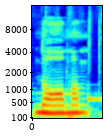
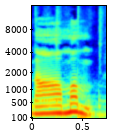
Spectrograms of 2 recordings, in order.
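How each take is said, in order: First: The first vowel sounds like 'o'. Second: The first vowel sounds like open 'aa'. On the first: The speaker calls it wrong. "ഓ വെക്കുമ്പോ നോ നോമം അങ്ങനെ ആയിപ്പോ" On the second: The speaker calls it right. "ആ എന്നുള്ളത് ആന്ന് തന്നെ കേൾക്കണം"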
